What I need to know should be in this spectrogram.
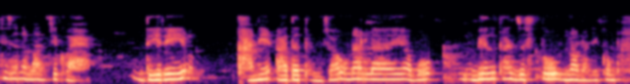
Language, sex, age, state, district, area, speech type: Nepali, female, 18-30, West Bengal, Kalimpong, rural, spontaneous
